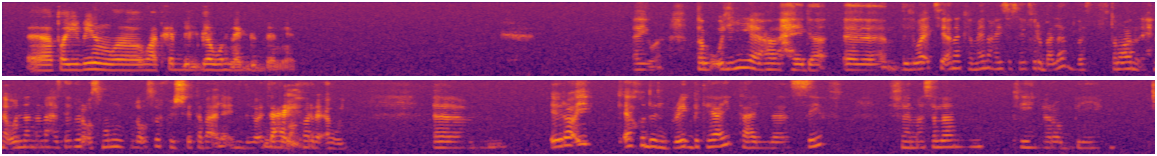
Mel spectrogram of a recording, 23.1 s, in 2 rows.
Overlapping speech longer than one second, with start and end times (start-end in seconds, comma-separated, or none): none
